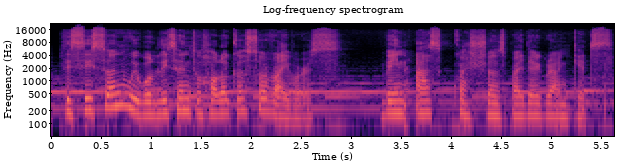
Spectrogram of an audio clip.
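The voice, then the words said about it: Argentine-accented English. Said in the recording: “You're gonna hear an accent because I was raised in Argentina”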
